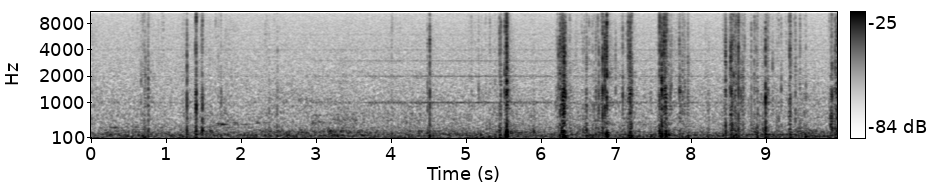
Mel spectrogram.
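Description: A donut-shaped ring of floam, slime packed with polystyrene foam beads, is pressed with fingertips and nails. It gives off scattered crisp, bright crackles and crunchy pops over a steady low rumble.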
